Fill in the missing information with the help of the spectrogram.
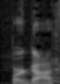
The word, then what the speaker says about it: Bargatze: last name correct with Bargatze. – Bargatze. – And I think we say it wrong as a family. Bargatze. For years, I've been calling you Nate Bargatze.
